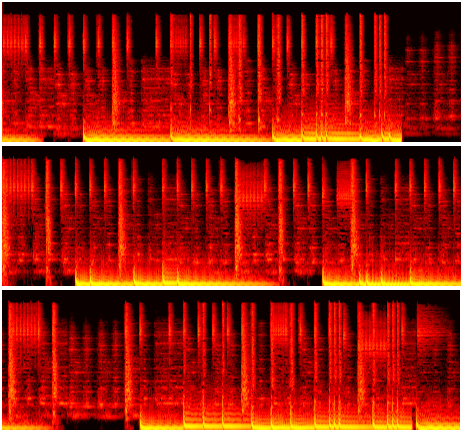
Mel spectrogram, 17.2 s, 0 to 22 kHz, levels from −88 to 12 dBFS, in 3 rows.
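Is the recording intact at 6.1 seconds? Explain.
Yes, the audio is intact at 6.1 seconds, with no fault at that moment.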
